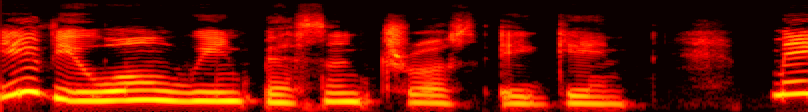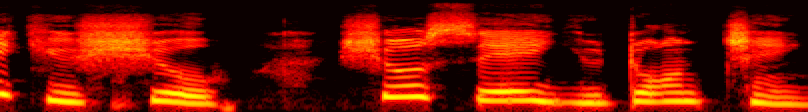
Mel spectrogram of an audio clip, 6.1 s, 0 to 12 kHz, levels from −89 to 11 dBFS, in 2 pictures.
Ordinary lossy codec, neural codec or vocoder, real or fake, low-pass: none; vocoder, 44.1 kHz, 128 mel bands every 512 samples, BigVGAN v2; fake; 10.8 kHz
